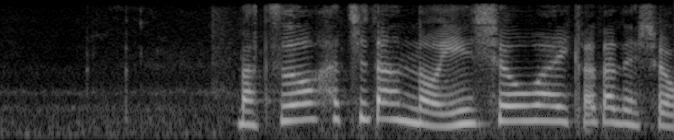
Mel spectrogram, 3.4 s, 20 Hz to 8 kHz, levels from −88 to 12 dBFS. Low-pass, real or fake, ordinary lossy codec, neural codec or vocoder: 7.2 kHz; fake; none; codec, 16 kHz, 8 kbps, FunCodec, trained on Chinese and English, 25 frames a second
